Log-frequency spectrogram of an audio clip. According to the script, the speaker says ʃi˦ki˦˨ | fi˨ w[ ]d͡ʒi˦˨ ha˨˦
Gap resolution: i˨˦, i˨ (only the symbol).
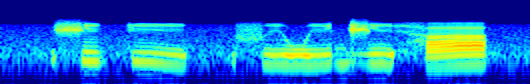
i˨˦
